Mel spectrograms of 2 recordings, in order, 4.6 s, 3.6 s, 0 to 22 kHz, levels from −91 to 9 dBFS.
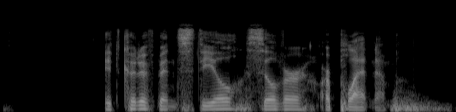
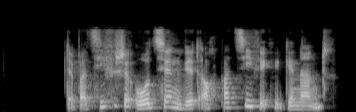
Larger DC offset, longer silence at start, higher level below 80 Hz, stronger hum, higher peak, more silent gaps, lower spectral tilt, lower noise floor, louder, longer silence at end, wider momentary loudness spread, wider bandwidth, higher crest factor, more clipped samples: neither; first, 1.05 s vs 0.65 s; second, -66 dBFS vs -58 dBFS; neither; second, -20 dBFS vs -2 dBFS; neither; about the same, -4.5 dB/octave vs -4 dB/octave; about the same, under -90 dBFS vs -88 dBFS; second, -41 LUFS vs -19 LUFS; second, 0.05 s vs 0.25 s; about the same, 9 LU vs 8 LU; about the same, 9 kHz vs 8.2 kHz; about the same, 22 dB vs 18 dB; neither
